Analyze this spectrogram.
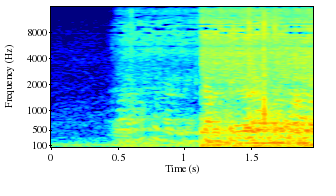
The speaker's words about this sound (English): Belt fish are rolled into flowers and sizzle in the pan. Eat them while they're hot.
